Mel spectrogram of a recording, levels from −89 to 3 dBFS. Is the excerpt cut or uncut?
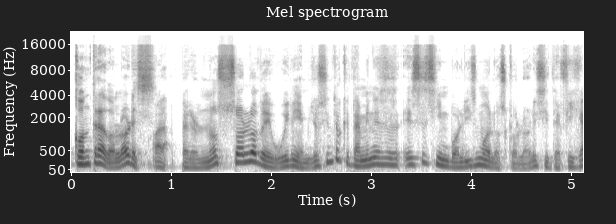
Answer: uncut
